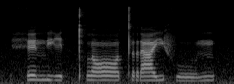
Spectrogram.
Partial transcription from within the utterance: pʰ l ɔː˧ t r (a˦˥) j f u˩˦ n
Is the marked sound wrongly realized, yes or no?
no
